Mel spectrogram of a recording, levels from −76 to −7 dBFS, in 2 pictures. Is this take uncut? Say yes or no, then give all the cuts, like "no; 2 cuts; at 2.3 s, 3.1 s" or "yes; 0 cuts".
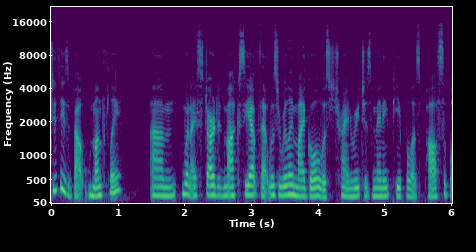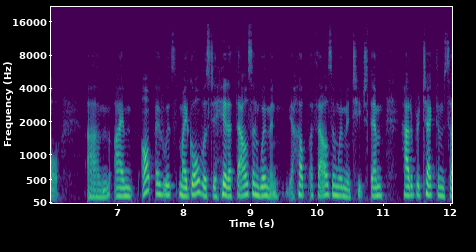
yes; 0 cuts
